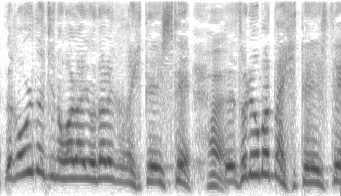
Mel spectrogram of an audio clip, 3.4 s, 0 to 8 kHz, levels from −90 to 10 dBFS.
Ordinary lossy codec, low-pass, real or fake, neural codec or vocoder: none; none; real; none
